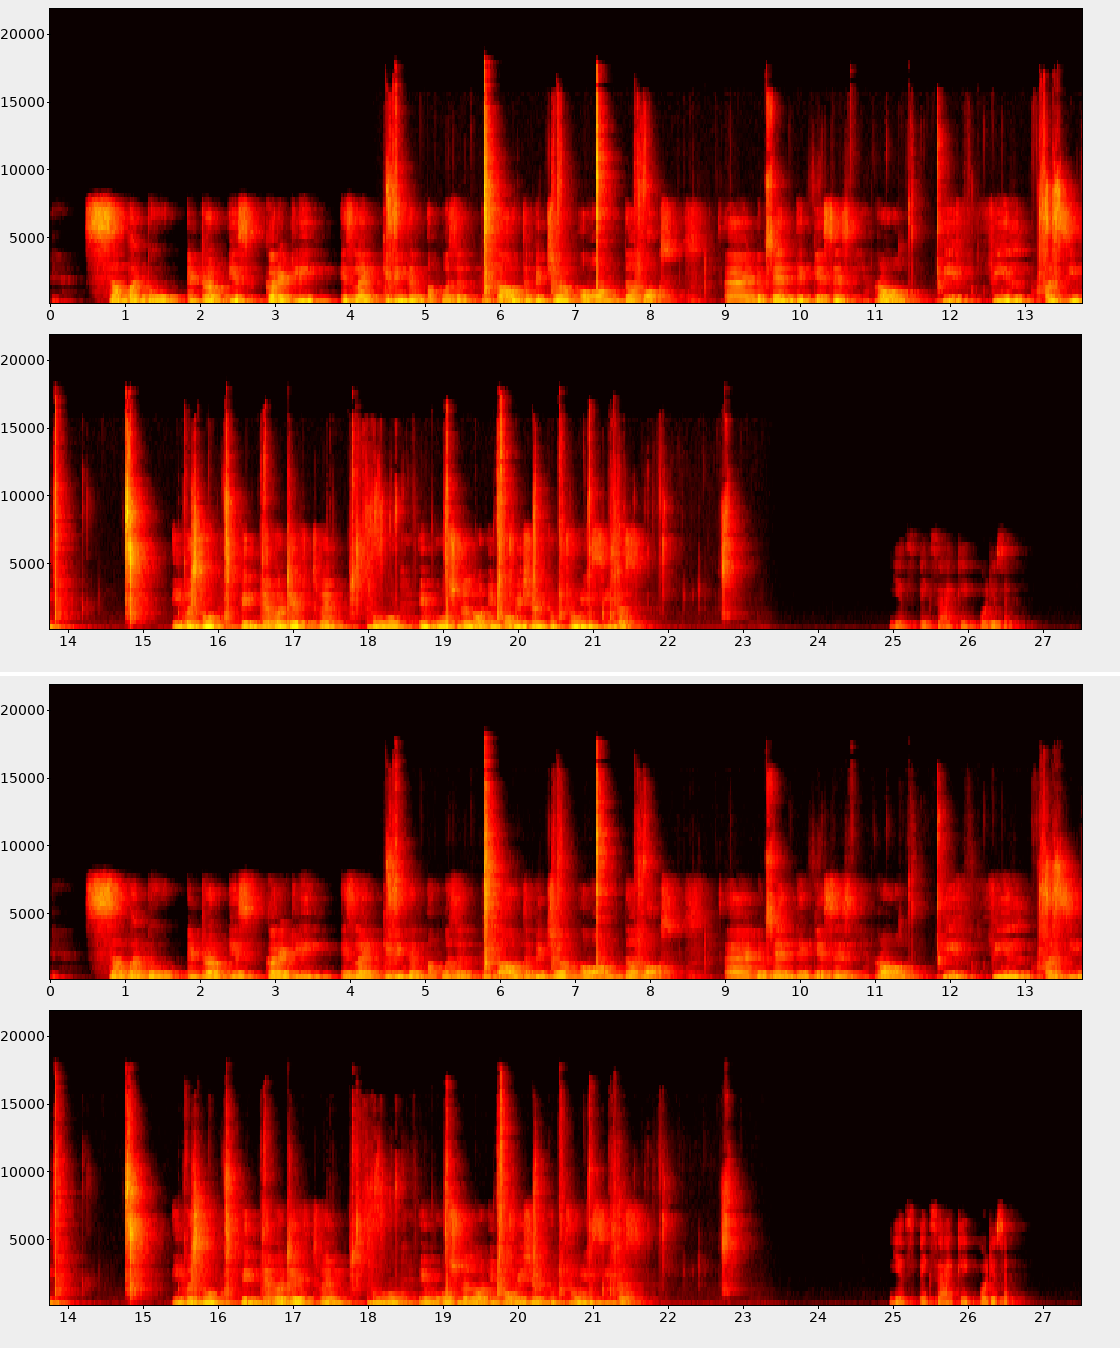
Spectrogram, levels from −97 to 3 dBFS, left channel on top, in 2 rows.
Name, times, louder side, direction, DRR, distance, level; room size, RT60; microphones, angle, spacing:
voice 1, 0.5-2.6 2.9-3.5 3.9-8.7 9.0-11.4 11.8-12.1 12.5-12.9 13.3-13.8 15.4-17.7 18.0-21.6, left 3 dB, 60° left, -3 dB, 2.3 m, -35 dB
sound 1, 4.4-4.7 5.8-5.9 6.6-6.8 7.3-7.4 7.8-8.0 8.4-8.5 8.7-8.8 9.5-9.7 10.2-10.7 11.1-11.5 11.8-11.9 12.2-13.5 13.8-13.9 14.2-14.3 14.8-14.9 15.5-16.2 16.5-17.0 17.4-19.1 19.7-20.3 20.5-22.4 22.7-22.8, left 4 dB, 20° left, 0.7 m, -36 dB
voice 2, 25.0-26.5, right 3 dB, 30° right, 9 dB, 0.4 m, -46 dB
14.0 x 5.2 x 3.2 m, 0.83 s
head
